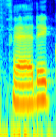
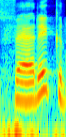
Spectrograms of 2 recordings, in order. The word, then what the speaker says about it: ferric: Now, how to remember this ferric versus ferrous. This ferric rhymes with hat-trick.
